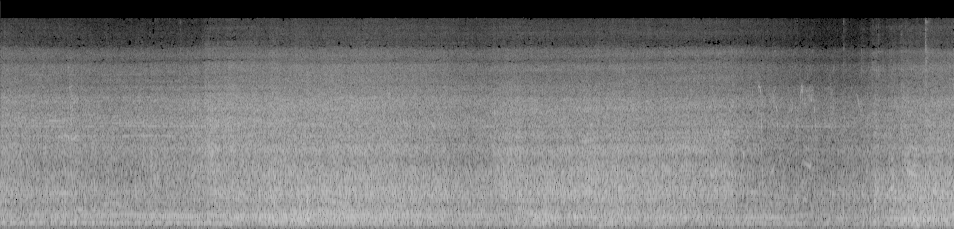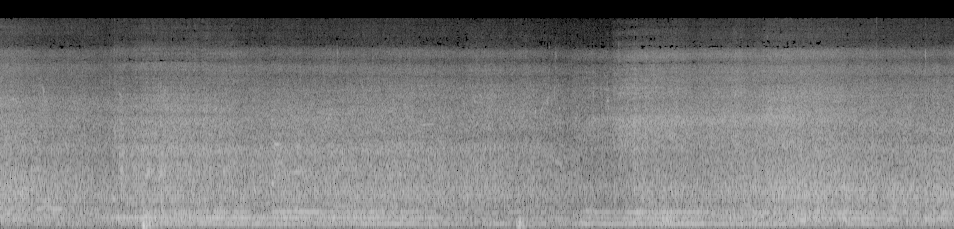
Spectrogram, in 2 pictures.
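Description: Small waves washing onto a beach with wind on the microphone, under a boat engine's steady low hum that fades out for a while in the middle and returns. Two brief knocks are heard about halfway through.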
